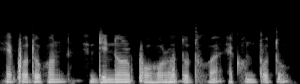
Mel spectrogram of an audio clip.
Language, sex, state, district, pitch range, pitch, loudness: Assamese, male, Assam, Sonitpur, 105-115 Hz, 110 Hz, -19 LUFS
